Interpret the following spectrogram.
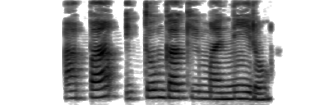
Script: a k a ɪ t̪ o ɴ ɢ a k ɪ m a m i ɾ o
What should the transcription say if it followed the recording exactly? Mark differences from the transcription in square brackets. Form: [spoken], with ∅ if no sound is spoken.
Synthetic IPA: a [p] a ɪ t̪ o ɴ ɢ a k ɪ m a [n] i ɾ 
